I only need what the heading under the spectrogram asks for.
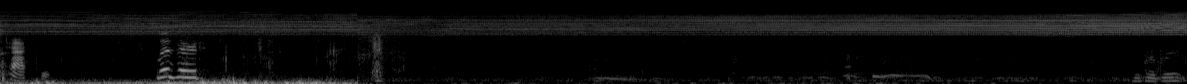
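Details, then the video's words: Insects along a canyon trail in Vogel Canyon near La Junta, Colorado, on a hot, shadeless day: a steady, high, continuous buzzing drone runs throughout, with brief talking and rustling at the start. "but here's the trail that runs on up that way and if you listen you can hear the insects"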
